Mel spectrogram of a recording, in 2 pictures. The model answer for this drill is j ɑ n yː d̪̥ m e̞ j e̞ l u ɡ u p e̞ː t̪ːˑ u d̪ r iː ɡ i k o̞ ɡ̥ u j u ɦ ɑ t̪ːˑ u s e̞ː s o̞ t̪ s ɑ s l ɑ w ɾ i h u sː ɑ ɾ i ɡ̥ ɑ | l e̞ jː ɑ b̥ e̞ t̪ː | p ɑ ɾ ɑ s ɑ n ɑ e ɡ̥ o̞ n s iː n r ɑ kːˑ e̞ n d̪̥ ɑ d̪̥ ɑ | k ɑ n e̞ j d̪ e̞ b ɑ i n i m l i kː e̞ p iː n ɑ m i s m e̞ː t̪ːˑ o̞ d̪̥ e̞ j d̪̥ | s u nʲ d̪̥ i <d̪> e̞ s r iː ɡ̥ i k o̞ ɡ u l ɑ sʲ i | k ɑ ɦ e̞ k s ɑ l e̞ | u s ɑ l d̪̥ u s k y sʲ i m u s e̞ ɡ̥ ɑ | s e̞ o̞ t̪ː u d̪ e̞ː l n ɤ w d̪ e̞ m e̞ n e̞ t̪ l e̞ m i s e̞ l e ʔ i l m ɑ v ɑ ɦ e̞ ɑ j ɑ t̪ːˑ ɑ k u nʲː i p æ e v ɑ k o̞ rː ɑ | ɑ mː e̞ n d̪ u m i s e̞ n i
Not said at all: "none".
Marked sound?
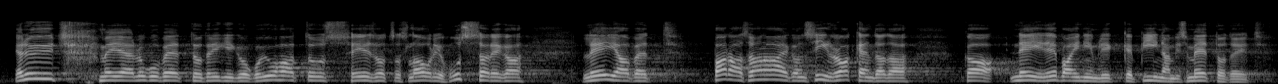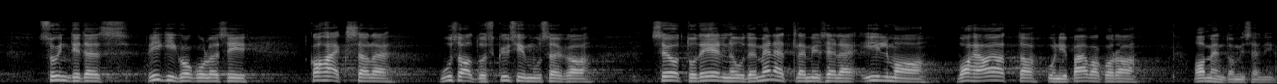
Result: d̪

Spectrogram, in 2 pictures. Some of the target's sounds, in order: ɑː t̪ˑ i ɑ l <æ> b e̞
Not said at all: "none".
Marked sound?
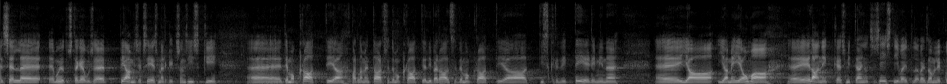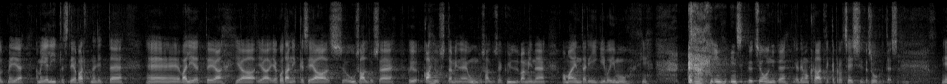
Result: i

